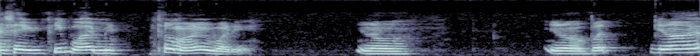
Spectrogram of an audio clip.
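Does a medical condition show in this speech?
Yes: cerebral palsy; from birth.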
